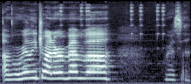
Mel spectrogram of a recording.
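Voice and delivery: normal talking voice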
